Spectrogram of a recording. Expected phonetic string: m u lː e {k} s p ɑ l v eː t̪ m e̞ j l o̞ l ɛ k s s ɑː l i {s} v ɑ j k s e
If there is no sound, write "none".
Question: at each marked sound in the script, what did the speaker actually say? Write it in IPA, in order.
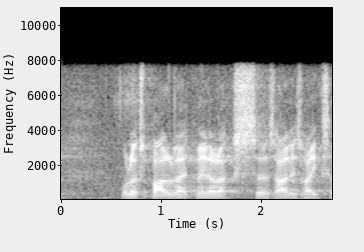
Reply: k, s

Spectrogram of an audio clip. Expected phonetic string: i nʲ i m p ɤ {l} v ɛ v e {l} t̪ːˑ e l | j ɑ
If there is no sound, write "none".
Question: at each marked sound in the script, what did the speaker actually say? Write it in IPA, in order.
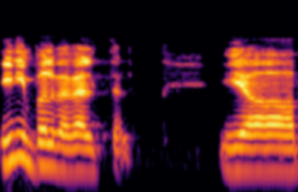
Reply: l, l

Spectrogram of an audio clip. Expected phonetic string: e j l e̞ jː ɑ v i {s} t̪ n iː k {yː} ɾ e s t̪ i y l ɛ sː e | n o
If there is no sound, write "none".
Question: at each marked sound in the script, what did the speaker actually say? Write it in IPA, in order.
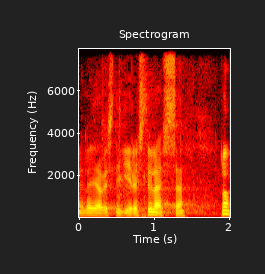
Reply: s, iː

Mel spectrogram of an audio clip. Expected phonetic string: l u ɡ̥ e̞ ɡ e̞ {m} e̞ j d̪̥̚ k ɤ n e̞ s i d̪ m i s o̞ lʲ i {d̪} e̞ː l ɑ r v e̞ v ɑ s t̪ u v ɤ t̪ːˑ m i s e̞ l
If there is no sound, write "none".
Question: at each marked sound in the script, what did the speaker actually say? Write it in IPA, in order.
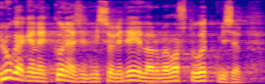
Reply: n, d̪

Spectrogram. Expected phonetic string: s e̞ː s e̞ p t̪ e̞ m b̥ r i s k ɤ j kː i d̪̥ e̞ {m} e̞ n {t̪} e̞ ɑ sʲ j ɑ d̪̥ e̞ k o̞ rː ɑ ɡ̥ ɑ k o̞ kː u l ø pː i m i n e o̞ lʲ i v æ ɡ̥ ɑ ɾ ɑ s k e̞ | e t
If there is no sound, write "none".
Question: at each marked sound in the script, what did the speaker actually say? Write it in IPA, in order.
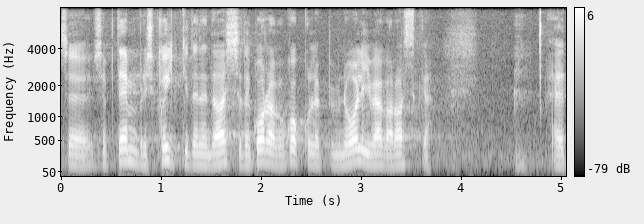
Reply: n, d̪

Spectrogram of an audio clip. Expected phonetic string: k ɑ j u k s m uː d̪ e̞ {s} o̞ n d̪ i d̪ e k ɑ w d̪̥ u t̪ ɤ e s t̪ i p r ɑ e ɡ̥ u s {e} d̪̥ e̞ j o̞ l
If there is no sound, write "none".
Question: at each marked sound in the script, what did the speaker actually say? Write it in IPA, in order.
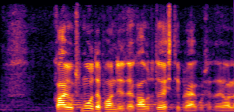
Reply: f, e

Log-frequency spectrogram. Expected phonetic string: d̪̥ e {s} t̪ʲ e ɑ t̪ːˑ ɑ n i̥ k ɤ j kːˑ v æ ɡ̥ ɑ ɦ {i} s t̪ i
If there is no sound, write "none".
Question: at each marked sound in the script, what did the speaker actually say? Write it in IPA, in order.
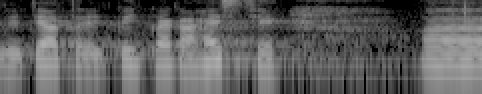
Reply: none, æ

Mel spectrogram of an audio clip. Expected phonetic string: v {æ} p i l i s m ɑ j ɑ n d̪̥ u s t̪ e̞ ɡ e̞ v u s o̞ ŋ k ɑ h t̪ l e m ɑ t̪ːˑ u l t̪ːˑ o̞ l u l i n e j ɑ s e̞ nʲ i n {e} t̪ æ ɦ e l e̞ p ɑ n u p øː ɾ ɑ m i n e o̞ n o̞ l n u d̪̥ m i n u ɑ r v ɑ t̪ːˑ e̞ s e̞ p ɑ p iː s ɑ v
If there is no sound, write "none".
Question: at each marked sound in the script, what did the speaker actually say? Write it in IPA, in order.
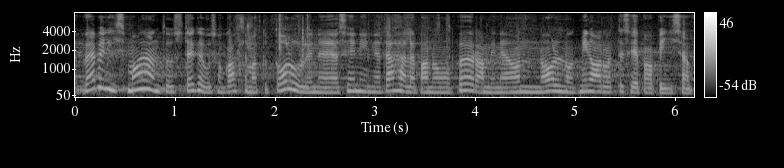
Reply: æ, e

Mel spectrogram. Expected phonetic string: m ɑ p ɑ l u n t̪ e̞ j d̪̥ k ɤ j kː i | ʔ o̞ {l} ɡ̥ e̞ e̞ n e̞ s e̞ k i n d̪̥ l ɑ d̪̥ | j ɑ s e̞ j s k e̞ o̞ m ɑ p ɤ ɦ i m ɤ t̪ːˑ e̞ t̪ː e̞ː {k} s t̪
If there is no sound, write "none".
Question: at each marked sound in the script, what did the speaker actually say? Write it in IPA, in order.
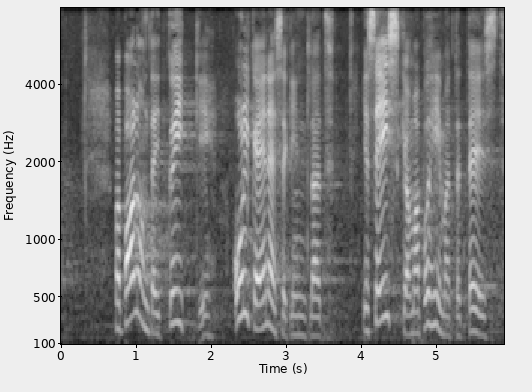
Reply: l, none

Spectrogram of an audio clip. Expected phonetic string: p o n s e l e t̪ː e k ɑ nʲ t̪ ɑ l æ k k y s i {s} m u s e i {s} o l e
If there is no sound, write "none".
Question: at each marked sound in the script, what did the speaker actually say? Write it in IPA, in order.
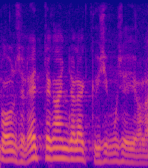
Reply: none, none

